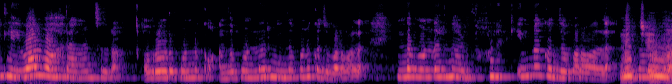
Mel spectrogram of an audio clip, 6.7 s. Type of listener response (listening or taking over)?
taking over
